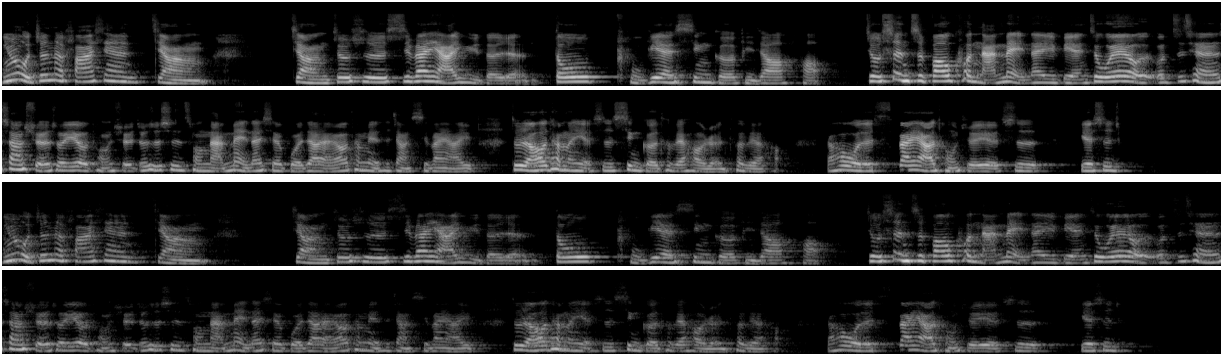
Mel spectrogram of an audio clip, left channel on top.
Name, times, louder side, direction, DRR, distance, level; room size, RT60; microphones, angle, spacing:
voice 1, 0.0-2.3 2.9-8.2 8.7-19.8 20.4-20.9 21.2-22.6 23.0-23.4, left 5 dB, 45° left, 0.4 m, -26 dB
8.0 x 4.6 x 5.7 m
head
